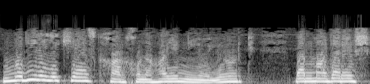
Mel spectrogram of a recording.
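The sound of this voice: Someone reads in an unforced voice, the intonation lively throughout.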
